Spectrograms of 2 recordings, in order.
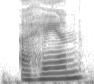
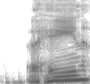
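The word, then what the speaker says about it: a haon: A hain, a do, a tree. And that first word almost has two syllables. Han. Hayin, like H-A-Y-E-N? Yeah, that'd be a good English equivalent.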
